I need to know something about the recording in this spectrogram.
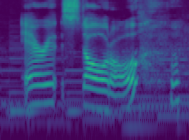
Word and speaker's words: Aristotle: Everyone, the three famous Greek philosophers, can you say the English pronunciations? Socrates, Aristotle, and Plato.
